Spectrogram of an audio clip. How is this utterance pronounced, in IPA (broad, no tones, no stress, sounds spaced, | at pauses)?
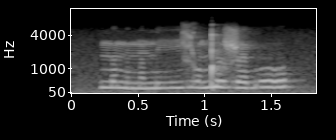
n̪ ə n̪ ʏ n̪ ə̃ n̪ iː ʑ o ŋ͡ǃ ɯ ʐ œ ɡ oː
